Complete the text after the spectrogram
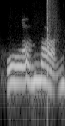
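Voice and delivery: imitated caveman voice. Retelling how a gamer reacted, commenters called it: caveman voice. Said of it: ""Caveman voice."".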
